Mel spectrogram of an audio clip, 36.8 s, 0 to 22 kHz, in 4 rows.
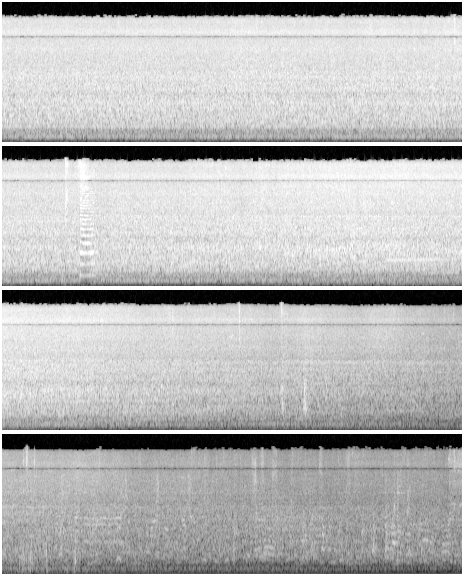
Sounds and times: Train: 0:00.0 - 0:36.8
Speech: 0:29.0 - 0:36.8.

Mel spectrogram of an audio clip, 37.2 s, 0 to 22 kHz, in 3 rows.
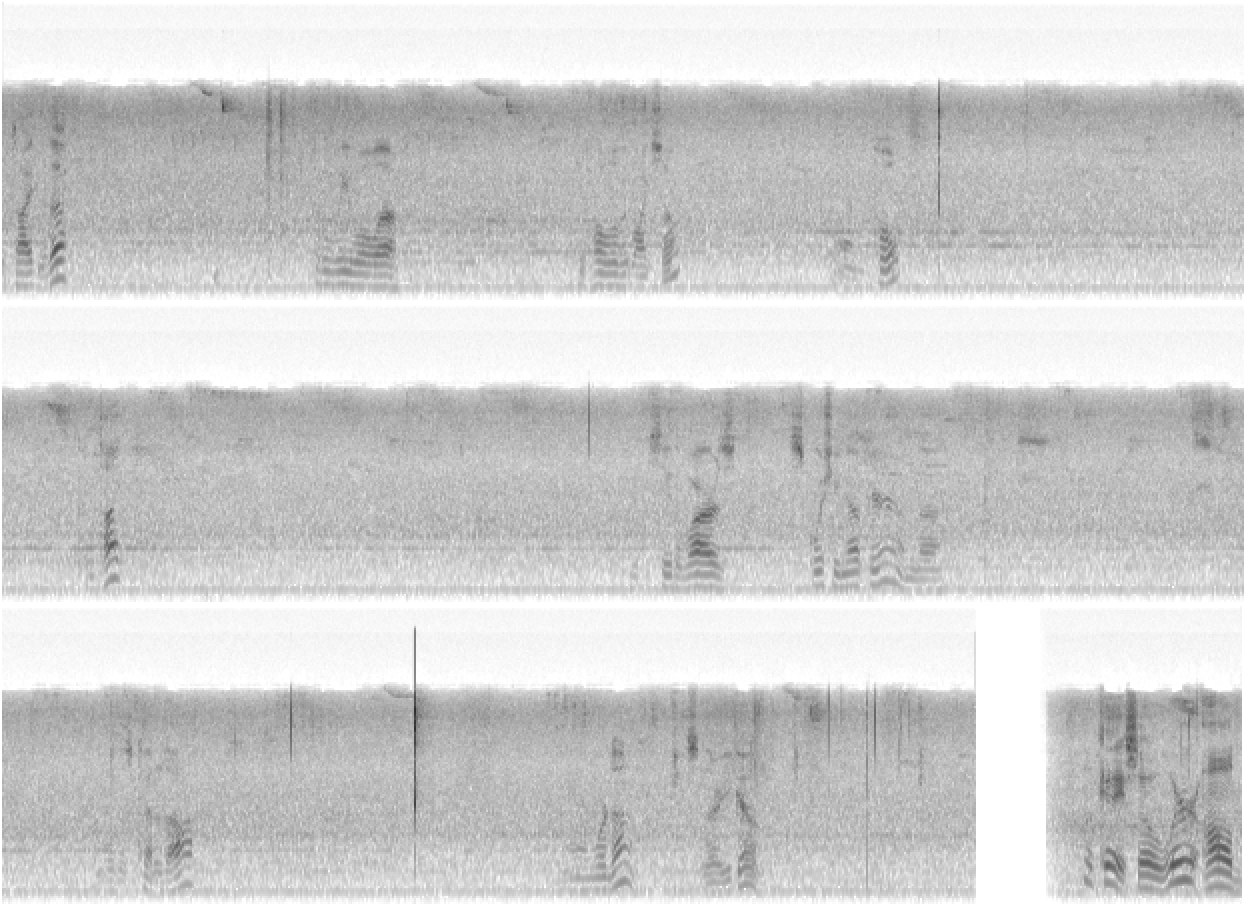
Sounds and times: Speech: 0:00.0 - 0:00.7, 0:03.1 - 0:04.0, 0:05.8 - 0:06.8, 0:08.3 - 0:09.0, 0:13.2 - 0:13.7, 0:18.7 - 0:21.8, 0:25.8 - 0:26.8, 0:30.5 - 0:32.5, 0:35.6 - 0:37.2.

